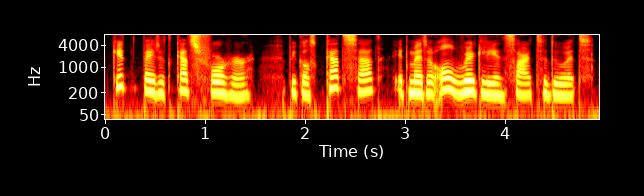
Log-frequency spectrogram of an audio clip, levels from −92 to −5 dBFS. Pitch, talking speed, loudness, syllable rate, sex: 200 Hz, 205 wpm, -18 LUFS, 5.3 syllables/s, female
